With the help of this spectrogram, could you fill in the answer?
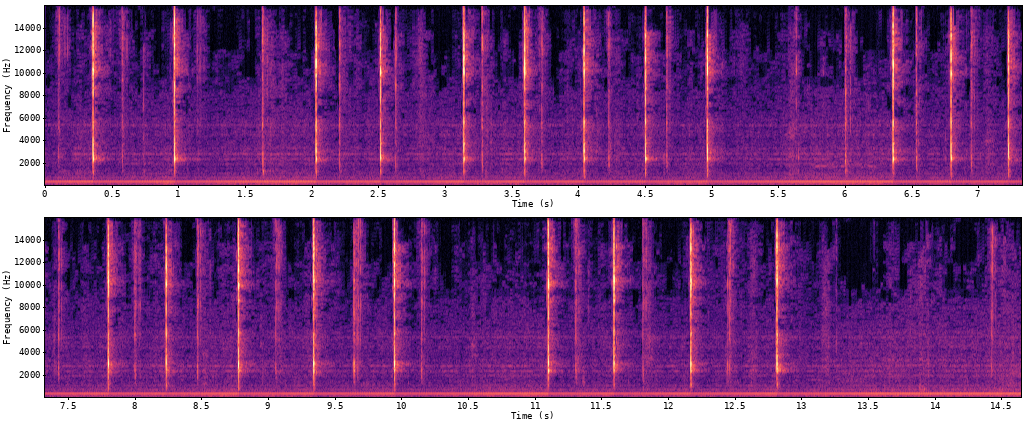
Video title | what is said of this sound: Hub Motor Noise Diagnostic | if one of them's loose and is loose enough making noise when it's moving it should make a different sound when I tap it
